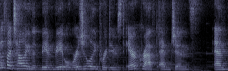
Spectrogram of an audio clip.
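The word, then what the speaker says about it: BMW: be b m and what do we say about that last letter that's right it's pronounced V so we have b m v which is short for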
